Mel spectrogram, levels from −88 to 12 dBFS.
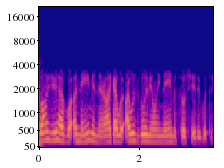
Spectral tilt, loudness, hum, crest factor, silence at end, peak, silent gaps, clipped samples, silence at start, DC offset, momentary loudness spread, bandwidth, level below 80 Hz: -10.5 dB/octave; -22 LUFS; none; 14 dB; 0 s; -8 dBFS; none; under 0.1%; 0 s; under 0.1%; 7 LU; 3.4 kHz; -68 dBFS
